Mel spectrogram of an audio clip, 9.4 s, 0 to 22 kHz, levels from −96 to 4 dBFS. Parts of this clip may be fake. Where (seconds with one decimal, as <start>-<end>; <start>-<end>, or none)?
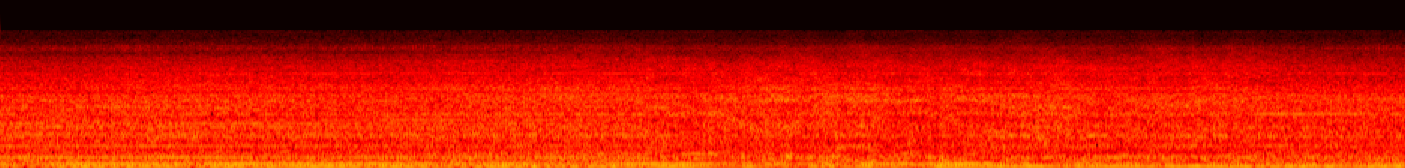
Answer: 4.3-8.2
